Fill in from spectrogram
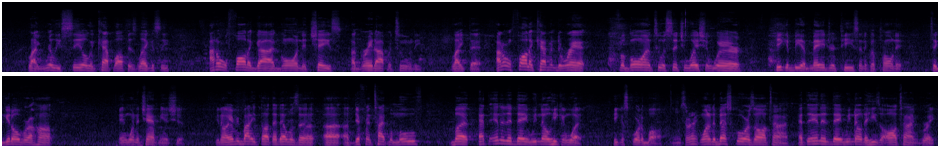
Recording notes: Our Playing with Science TuneIn party at the SXSW festival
